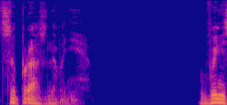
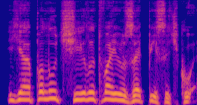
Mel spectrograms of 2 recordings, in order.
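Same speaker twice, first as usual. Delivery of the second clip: higher-pitched needling; haughty taunt; 9 semitones higher than usual. A narrator's reading. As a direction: taunt her about the note, lightly. Clare threatens Ella over note. (высокий, язвительный тон)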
